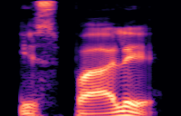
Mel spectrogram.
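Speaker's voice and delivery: firm question in the sergeant's voice. A narrator's reading. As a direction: ask it squarely, without raising the voice. (вопрос сержанта, твёрдым голосом)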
